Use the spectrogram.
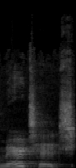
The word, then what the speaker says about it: Meritage: a mix of the bordeaux grapes and and pronounced Meritage and it's really funny when you say Meritage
